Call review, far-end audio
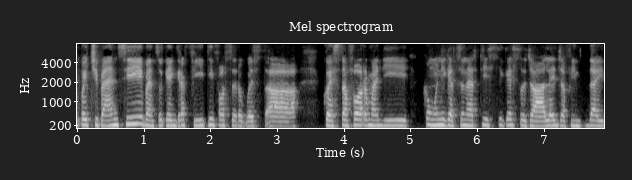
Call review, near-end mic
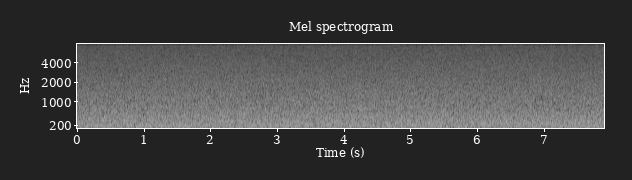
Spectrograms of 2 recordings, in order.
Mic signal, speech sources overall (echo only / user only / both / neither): neither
